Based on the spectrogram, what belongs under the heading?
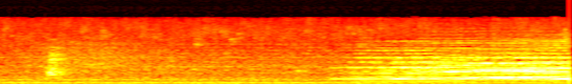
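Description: A dog lets out a single short bark, then a drawn-out, tonal whining sound builds and grows louder toward the end, with no one talking.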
